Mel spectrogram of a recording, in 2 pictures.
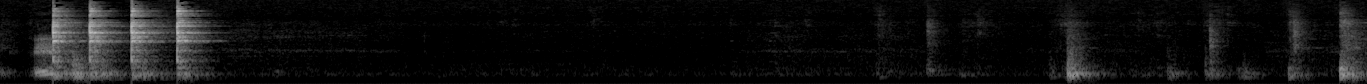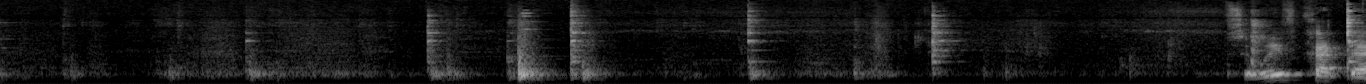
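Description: A utensil scrapes and clinks against a bowl in irregular bursts while butter is cut into flour for homemade biscuits, with quiet pauses between strokes.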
